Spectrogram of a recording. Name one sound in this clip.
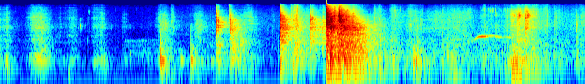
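A utility knife scratches as it scores a drywall sheet.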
